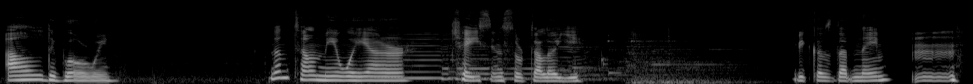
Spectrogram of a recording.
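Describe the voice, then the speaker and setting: A woman's voice: on the low side, flat delivery, slow pace, pauses often, a little mellow, faint music behind. A woman game streamer giving casual, reactive gameplay commentary in muttered asides.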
